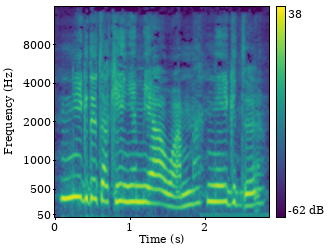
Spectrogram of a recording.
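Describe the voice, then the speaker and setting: A woman's voice: high voice, lively intonation, slow, darkish tone. A woman performing a comic monologue that jumps between fussing, pushing food on people and complaining, talking in a pushy, chattering way. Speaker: comedy sketch performer.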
